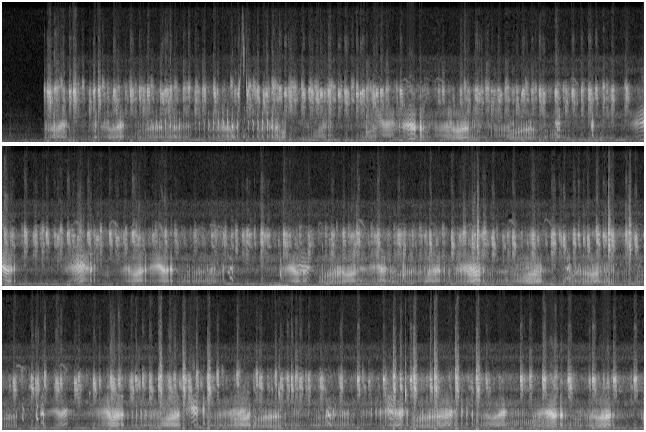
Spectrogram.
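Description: Mating chorus of many southern leopard frogs (Rana utricularia): overlapping, rapidly repeated croaking calls over a steady high-pitched background trill, starting about half a second in.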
